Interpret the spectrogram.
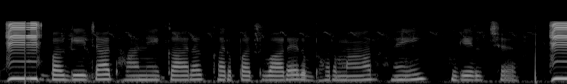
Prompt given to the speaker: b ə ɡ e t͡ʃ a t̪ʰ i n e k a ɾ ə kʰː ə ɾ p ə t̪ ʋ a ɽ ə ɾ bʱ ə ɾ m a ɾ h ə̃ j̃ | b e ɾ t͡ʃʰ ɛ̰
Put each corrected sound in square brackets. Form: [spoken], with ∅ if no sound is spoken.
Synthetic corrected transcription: b ə ɡ e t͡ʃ a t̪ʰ [a] n e k a ɾ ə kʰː ə ɾ p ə t̪ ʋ a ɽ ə ɾ bʱ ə ɾ m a ɾ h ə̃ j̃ | [ɡ] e [l] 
